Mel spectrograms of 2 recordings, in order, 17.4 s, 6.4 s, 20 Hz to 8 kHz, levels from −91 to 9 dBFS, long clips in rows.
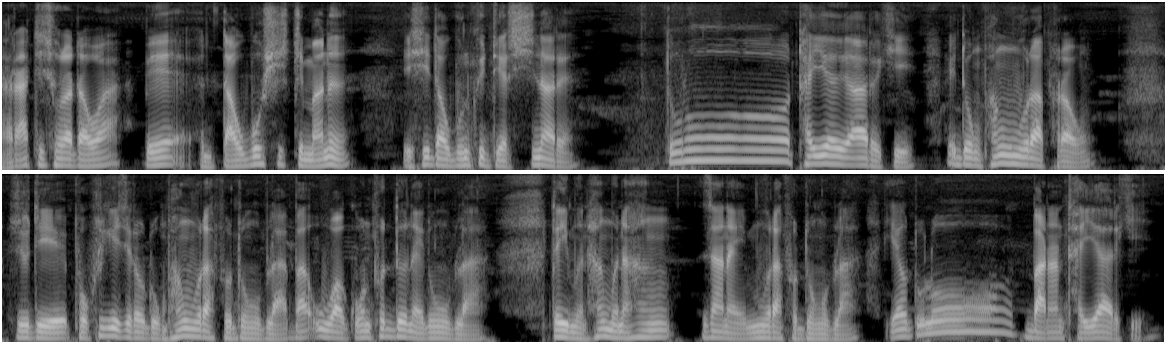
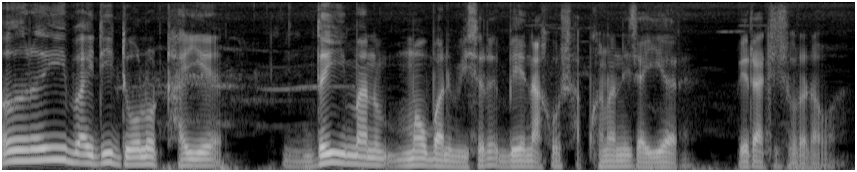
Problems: constant background noise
